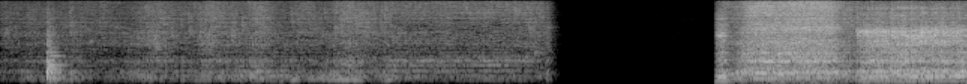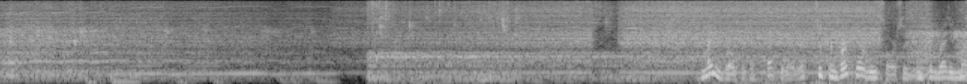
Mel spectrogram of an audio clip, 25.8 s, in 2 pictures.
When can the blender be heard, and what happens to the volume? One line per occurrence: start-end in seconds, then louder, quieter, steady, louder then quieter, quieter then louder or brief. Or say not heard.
9.5-25.7 quieter then louder.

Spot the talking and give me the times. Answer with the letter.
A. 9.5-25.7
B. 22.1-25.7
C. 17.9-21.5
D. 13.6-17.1
B.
